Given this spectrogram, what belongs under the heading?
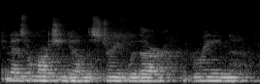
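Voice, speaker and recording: Her voice sits on the low side, dark-toned and flat, moving at a moderate pace. She's a woman in her sixties giving a heartfelt conference lecture packed with anecdotes and acted-out quotes, captured by a faraway mic in an echoing hall.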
